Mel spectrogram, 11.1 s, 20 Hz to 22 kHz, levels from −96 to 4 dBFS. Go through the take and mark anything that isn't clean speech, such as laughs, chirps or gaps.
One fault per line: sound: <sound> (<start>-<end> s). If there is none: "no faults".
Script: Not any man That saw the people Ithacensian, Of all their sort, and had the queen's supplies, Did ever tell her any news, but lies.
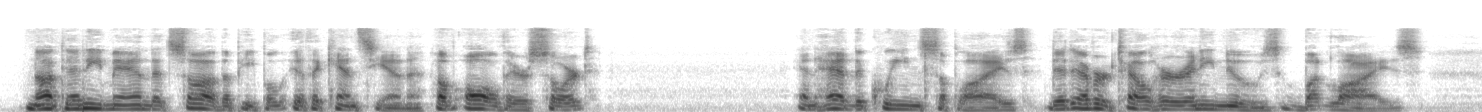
no faults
